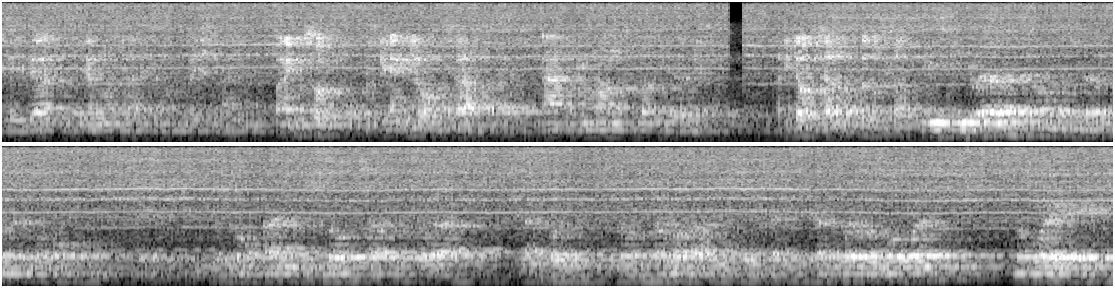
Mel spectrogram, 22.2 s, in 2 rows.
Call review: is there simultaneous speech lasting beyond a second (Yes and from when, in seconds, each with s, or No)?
No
